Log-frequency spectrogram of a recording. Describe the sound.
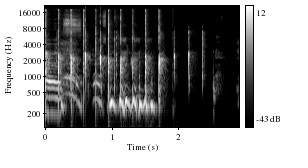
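Quick, sharp hand claps ring out over a voice, then thin to a few scattered, isolated claps that trail off toward the end.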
